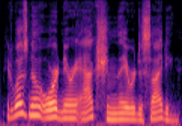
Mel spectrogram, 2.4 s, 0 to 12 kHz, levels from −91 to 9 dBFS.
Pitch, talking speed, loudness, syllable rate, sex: 150 Hz, 195 wpm, -16 LUFS, 6.5 syllables/s, male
